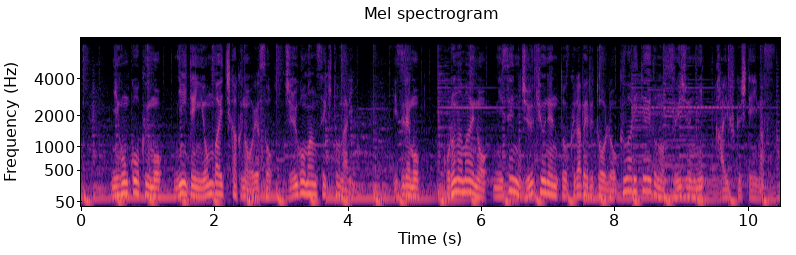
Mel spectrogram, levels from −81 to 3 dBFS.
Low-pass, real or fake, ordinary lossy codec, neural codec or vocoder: 7.2 kHz; real; none; none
